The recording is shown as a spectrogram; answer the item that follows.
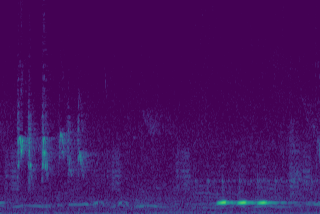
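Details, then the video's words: Low, mellow 'hoo-poo-poo' triplet from a Eurasian hoopoe recorded in the African bush of Botswana, sounding late in the clip, preceded by brighter twittering of other birds and a faint wavering low call. "Hoopoe Call - The sounds of a Eurasian Hoopoe calling"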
